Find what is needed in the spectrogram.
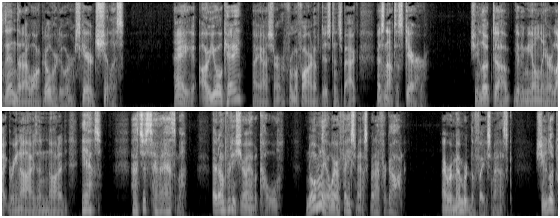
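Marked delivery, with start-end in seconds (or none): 3.4-4.8 raised, rising check-in; concerned call. A narrator's reading. Narrator's man checks on wheezing woman from a distance, concerned call. 12.7-19.2 higher-pitched woman with asthma; lightly lifted voice of an unwell woman; ailing woman's voice. A narrator's reading. Sick woman explains herself to worried man, ailing higher voice.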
